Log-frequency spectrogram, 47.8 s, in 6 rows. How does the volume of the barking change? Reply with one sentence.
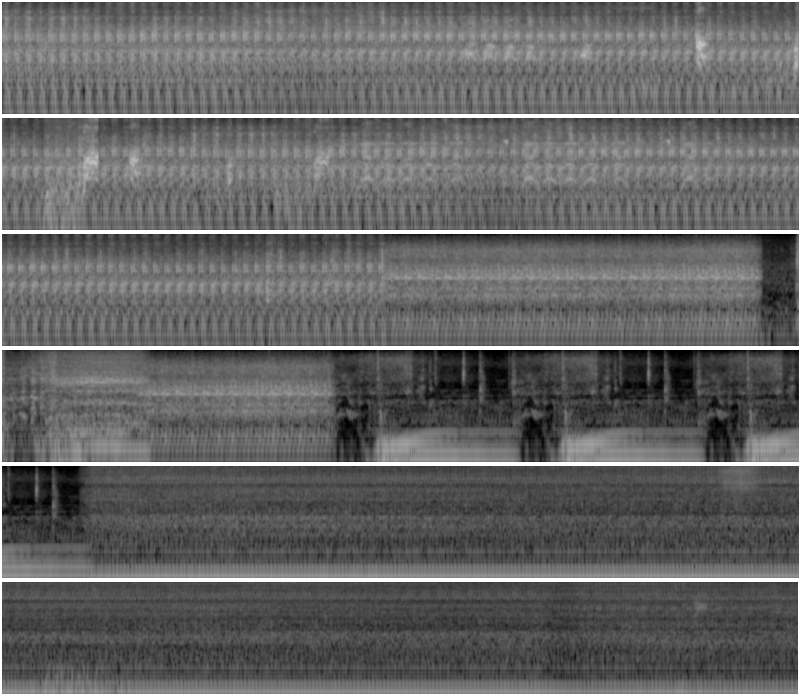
The loudness of the barking goes down.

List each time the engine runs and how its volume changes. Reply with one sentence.
You can hear the engine from 0.0 to 47.7 s, getting quieter.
